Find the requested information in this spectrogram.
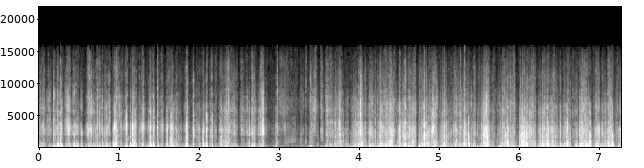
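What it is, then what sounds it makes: Foam sponge being scratched. A soft, porous teal wavy polyurethane foam sponge is squeezed and scratched quickly with the fingernails and fingertips of both hands. The result is dense, irregular, bright scratching and crackling with rapid short bursts, and a brief quieter lull near the middle.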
